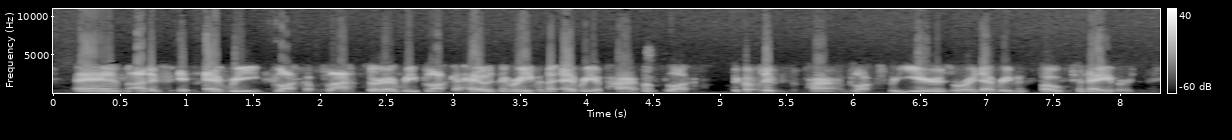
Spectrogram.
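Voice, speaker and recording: Talking very fast with hardly any pauses, a man in a Dublin accent keeps a fairly high pitch, fairly even intonation and very even loudness. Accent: Irish (Dublin). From Ireland. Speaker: comedian. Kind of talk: interview. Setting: phone call.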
